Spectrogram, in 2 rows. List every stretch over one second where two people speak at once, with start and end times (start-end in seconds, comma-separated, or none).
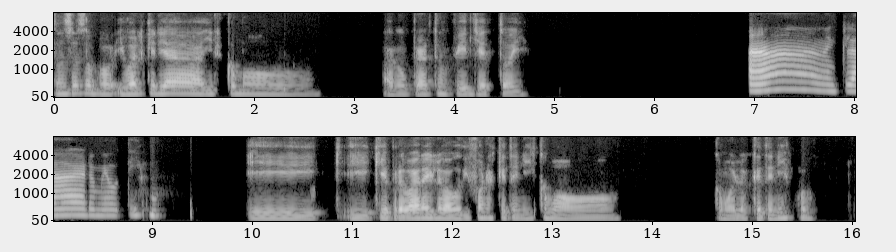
none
